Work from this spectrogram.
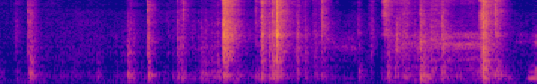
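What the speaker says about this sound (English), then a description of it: "So I'm going to now cut out this with my knife." Craft knife cutting out paper for a junk journal secret pocket, a series of short scratchy slicing strokes in irregular bursts, close and fairly quiet, with no talking.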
